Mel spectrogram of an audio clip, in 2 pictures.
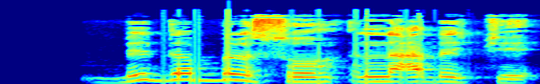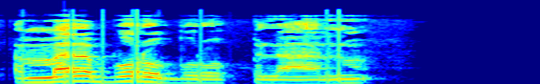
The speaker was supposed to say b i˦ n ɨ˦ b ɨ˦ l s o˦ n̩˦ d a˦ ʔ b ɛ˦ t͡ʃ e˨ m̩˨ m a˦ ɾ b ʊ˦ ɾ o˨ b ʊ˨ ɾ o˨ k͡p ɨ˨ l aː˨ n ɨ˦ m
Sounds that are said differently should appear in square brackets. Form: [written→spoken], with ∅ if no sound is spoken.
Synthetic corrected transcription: b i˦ [n→d] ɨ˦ b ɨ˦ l s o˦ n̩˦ [d→n] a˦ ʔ b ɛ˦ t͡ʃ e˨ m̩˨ m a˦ [ɾ→l] b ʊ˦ ɾ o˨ b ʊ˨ ɾ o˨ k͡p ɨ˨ l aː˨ n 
